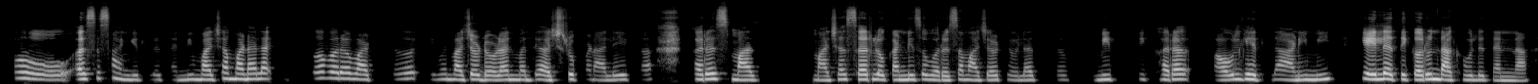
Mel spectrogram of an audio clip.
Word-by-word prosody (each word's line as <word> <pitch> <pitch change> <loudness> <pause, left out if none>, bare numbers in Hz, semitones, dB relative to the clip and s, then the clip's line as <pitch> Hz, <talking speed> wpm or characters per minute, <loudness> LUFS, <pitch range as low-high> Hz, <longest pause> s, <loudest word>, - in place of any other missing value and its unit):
हो. 245 -7 0 0.2
असं 245 +3 0
सांगितलं 220 -7 -4
त्यांनी 210 +1 -7
माझ्या 220 +4 +1
मनाला 250 0 +3
इतकं 260 +4 -9
बरं 275 -2 +1
वाटतं. 240 +2 -4 0.2
इव्हन 230 +1 -7
माझ्या 225 0 +1
डोळ्यांमध्ये 210 +1 0
अश्रूपण 220 +2 -1
आले. 205 +2 -4
का 225 +1 -16 0.4
खरंच 250 +2 +3
मा 205 -2 +3 0.7
माझ्या 200 +4 -2
सर 230 0 +3
लोकांनी 215 -1 +1
जो 225 +1 -2
भरोसा 200 +1 -1
माझ्यावर 205 -1 -3
ठेवला. 200 -1 -7
तर 210 +1 -21 0.3
मी 225 +2 -1
ते 230 +2 -20
खरं 235 +1 +2 0.3
पाऊल 205 +3 +1
घेतलं 230 -1 +1
आणि 210 -1 -1
मी 220 +3 +2 0.3
केलं, 245 0 +9
ते 225 - +3
करून 235 +3 +6
दाखवलं 210 -1 +1
त्यांना. 185 -2 -4
220 Hz, 145 wpm, -21 LUFS, 210-235 Hz, 0.7 s, केलं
